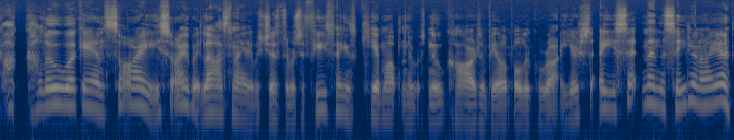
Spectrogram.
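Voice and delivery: mock polite cop. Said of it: "It's like".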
